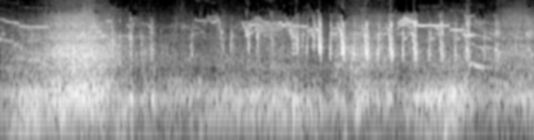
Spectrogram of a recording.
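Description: A flock of blackback gulls and herring gulls calls continuously, with overlapping squawks and cries at moderate volume and a steady low wash of ambient noise beneath. The calls grow busier toward the end.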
